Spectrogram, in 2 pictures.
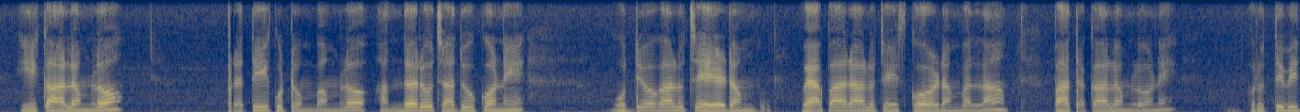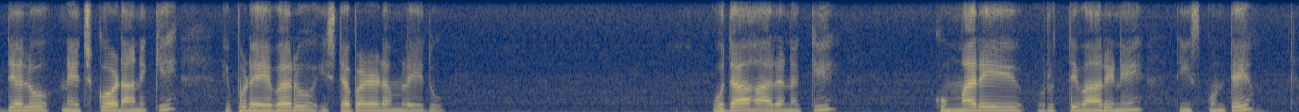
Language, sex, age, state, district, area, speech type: Telugu, female, 18-30, Telangana, Suryapet, urban, spontaneous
